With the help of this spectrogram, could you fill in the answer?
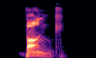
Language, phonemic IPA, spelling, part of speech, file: French, /bɑ̃ɡ/, bang, interjection / noun, LL-Q150 (fra)-bang.wav
- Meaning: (interjection) bang; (noun) 1. sonic boom 2. bong (marijuana pipe)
